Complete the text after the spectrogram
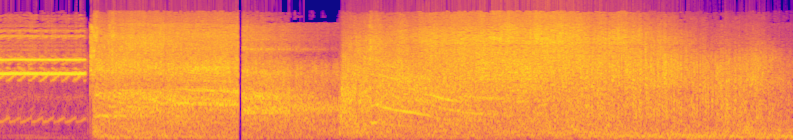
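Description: A huge blast roars.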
